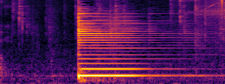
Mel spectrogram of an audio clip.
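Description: A single piano note from FL Studio's FL Keys plugin on its Grand Piano sample set, struck about a second in and ringing as it slowly fades.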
